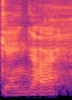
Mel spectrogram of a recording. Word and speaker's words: Gengar: does that Pokemon references forever you pronounce it's pronounced Gengar I pronounce it Cringer alright cuz cuz that's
